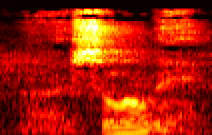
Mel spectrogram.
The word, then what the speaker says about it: Salome: the jewish historian as solomon salome that'll be the way you want to pronounce it the word translated girl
